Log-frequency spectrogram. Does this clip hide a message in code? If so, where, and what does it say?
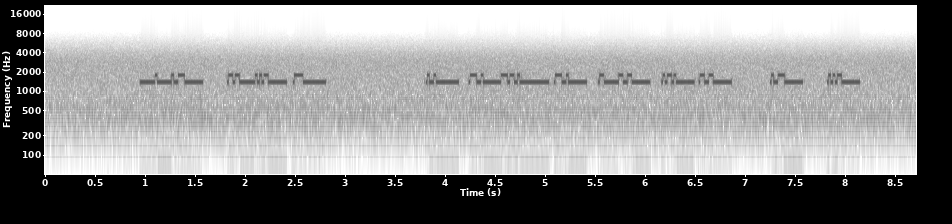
Yes: TTY/TDD text telephone tones (45.45 baud Baudot) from 0.9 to 8.1 s, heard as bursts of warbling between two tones, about 400 Hz shift, 1600 Hz centre, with phone line noise. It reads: ALSO, NVIDIAS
